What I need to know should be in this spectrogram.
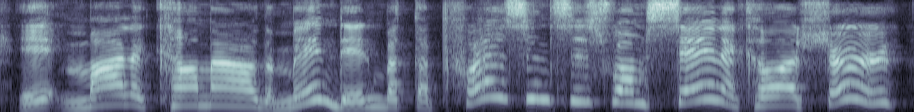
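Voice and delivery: high-pitched landlady voice; reluctant fond landlady. A narrator's reading. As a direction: answer high, coy about the gift. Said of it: "replied our landlady reluctantly, as she looked fondly".

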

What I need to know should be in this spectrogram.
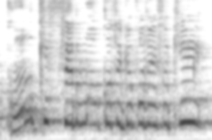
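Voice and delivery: high, incredulous private outburst; exasperated disbelief. Acted. Marvelling privately at someone's botched work, high-pitched exasperation. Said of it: "tem coisa que eu falo assim".

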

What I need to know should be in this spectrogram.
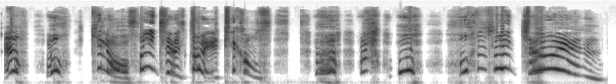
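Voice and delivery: very high, loud squeals of protest; being poked and tickled; squeaky giggly get off. Acted. Sniz tickled by Mora.

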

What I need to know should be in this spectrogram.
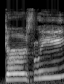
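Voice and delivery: loud, high roar of a name; booming shout. A narrator's reading. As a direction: boom it out furiously. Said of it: "he boomed".

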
